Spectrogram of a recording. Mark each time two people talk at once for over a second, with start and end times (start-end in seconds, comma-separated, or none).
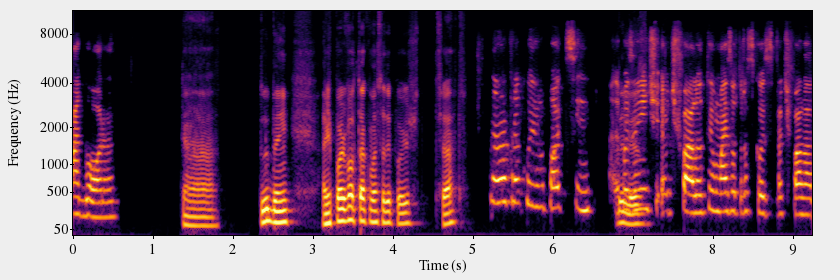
none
